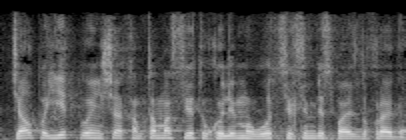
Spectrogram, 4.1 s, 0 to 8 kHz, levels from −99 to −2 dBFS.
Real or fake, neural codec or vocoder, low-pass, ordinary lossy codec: fake; codec, 44.1 kHz, 7.8 kbps, DAC; 7.2 kHz; MP3, 48 kbps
